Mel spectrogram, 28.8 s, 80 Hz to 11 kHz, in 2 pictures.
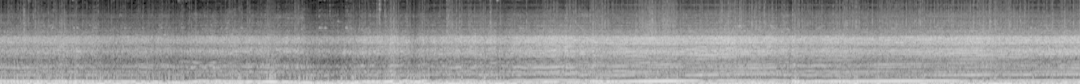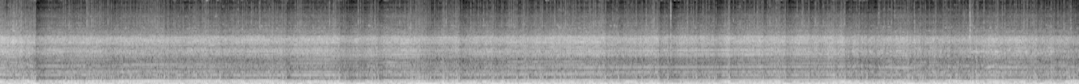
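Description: Citroën Saxo VTS rally car's 1.6-litre 16-valve four-cylinder engine running hard at high revs, heard from inside the cabin, with its pitch climbing and dropping as it accelerates, shifts and slows for corners, and a short lift about halfway through.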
